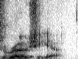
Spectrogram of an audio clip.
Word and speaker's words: Roggio: So I have no problem with the occasional mispronunciation, but it is Roggio.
